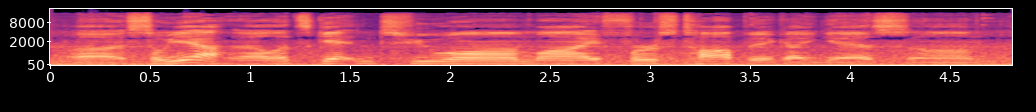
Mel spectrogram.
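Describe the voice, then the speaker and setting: Fairly slow speech from a man amid audible room echo and noticeable background noise. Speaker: YouTuber practicing public speaking. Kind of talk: impromptu speech. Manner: low energy; halting, many filler words.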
